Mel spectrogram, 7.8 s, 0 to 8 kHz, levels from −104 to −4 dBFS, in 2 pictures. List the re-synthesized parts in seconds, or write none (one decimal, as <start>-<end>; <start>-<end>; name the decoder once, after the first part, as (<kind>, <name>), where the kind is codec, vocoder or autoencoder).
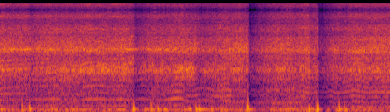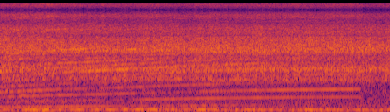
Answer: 2.2-2.8 (vocoder, Vocos)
